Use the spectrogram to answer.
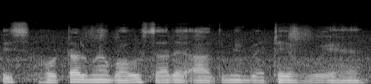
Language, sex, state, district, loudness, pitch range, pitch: Hindi, male, Jharkhand, Deoghar, -18 LUFS, 90-105 Hz, 95 Hz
